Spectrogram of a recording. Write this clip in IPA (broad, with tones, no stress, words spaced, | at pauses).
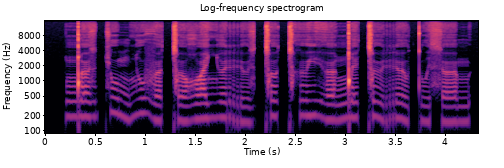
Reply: ŋ͡ǃœ˧zcu˦˨mʎu˦ vœ˧ǀɵ˧ʁʷæ˦ʎø˦ rʉ˨zǀɵ˦ ǀʰʉ˦j ɦœ˧ŋ͡ǃe˦ǀʉ˦˨rø˦˨ tʷi˧sœ˦m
